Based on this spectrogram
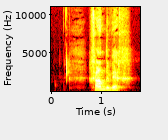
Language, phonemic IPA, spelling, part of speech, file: Dutch, /ˈɣandəˌwɛx/, gaandeweg, adverb, Nl-gaandeweg.ogg
- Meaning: gradually, as time goes on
